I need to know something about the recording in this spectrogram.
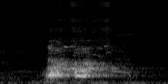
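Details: A dog behind a house barks a little as the owner's cats come to her in cold weather, reacting to animals it is not familiar with. One rough, mid-pitched bark in two quick pulses, then quiet.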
